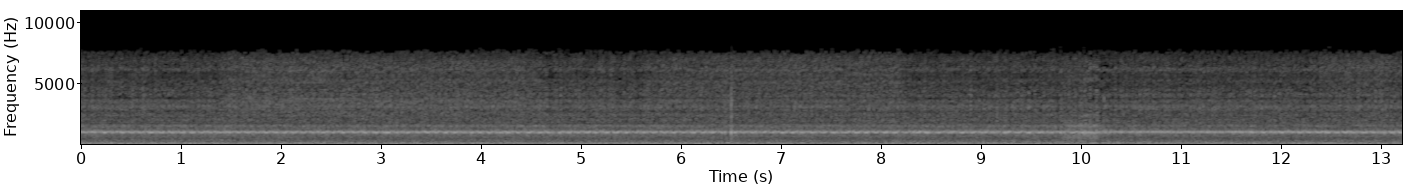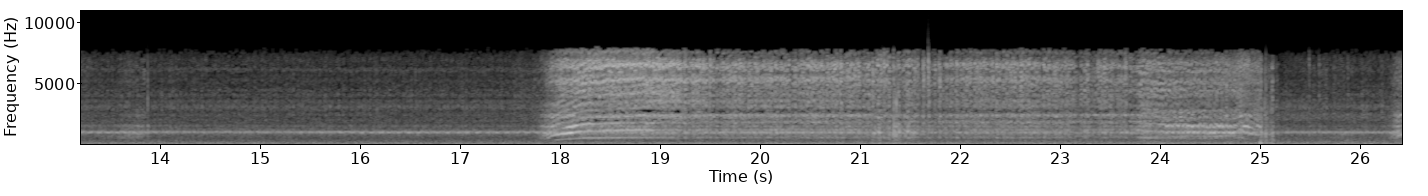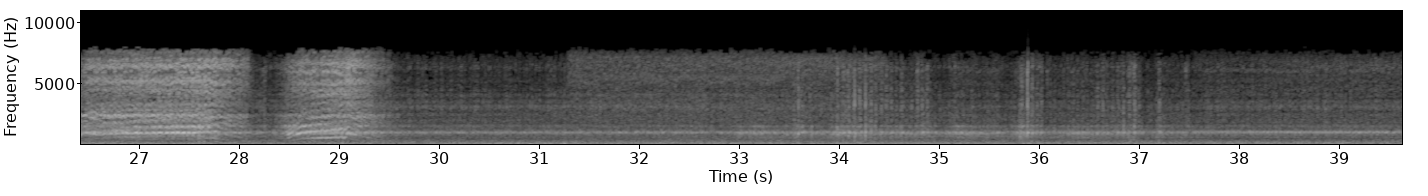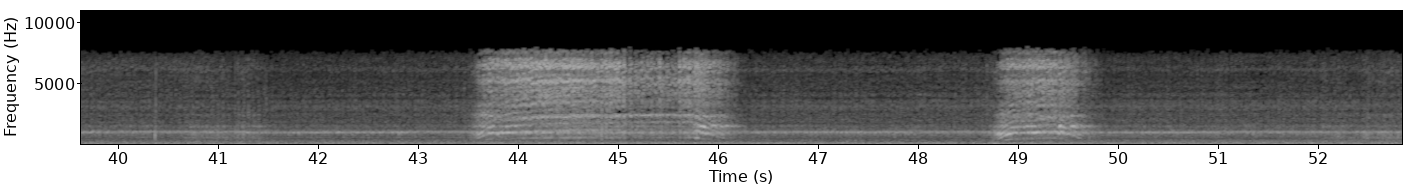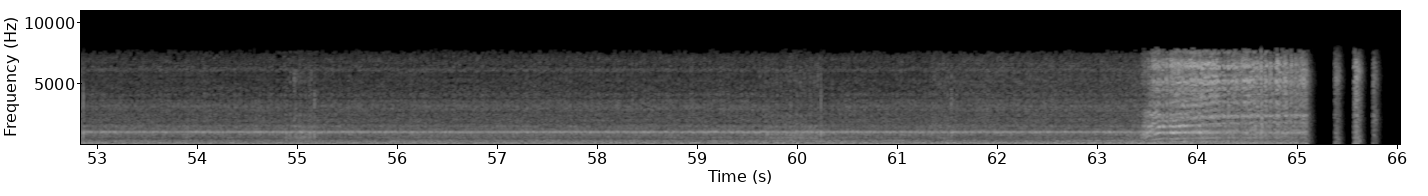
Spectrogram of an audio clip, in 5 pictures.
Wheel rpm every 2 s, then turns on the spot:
0, 0, 0, 0, 0, 0, 0, 0, 10, 150, 160, 160, 60, 100, 30, 0, 10, 20, 10, 0, 10, 40, 120, 0, 60, 0, 0, 0, 0, 0, 0, 40, 80.
24-26 32-38 40-42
